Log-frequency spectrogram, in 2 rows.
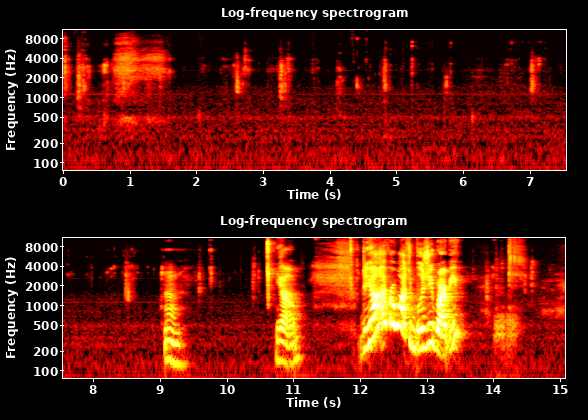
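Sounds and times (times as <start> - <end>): faint chewing: 0.0 - 12.0, 13.6 - 15.0.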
